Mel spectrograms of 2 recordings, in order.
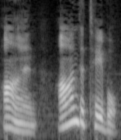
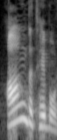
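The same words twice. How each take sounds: First: The word on ends in a front n sound. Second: The word on ends in a back ng sound. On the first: The speaker calls it right. "得按英语读成on the table 这么来说" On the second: The speaker calls it wrong. "好多中国同学容易把这词读成on the table"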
